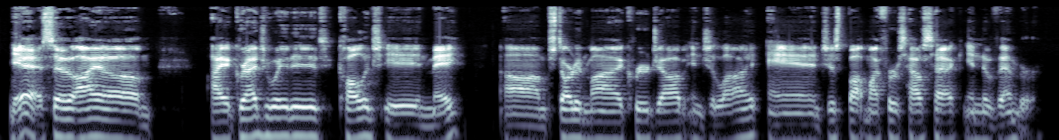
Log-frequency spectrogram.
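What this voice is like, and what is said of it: Southern American accent. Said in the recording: “You got the Southern accent”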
